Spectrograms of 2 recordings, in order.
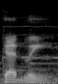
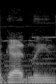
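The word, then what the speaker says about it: Gdleen: Yep, I'm going to pronounce it Godlin since that's what the Japanese pronunciation seems to suggest.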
